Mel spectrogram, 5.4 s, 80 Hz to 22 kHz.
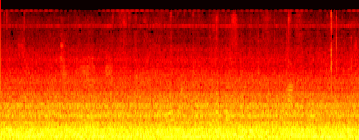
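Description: Steady cabin noise inside a Boeing 737-500 taxiing in after landing: its CFM56-3 engines at idle under a low rumble from the airframe.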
